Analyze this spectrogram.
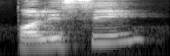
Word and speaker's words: polisi: Police officer is polisi, just simply policy.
